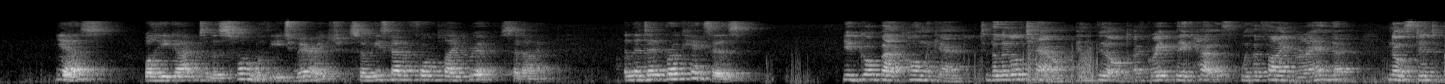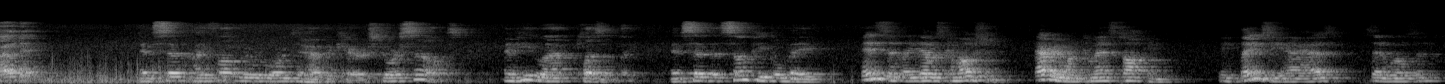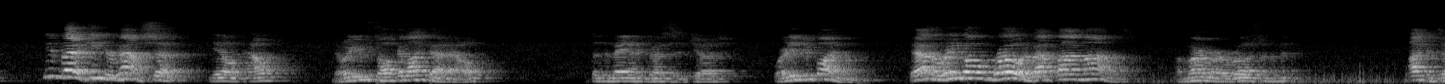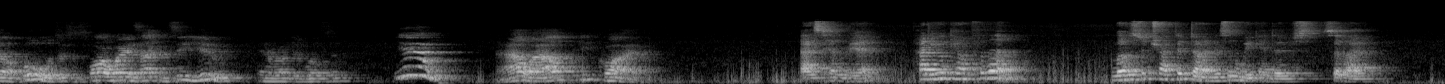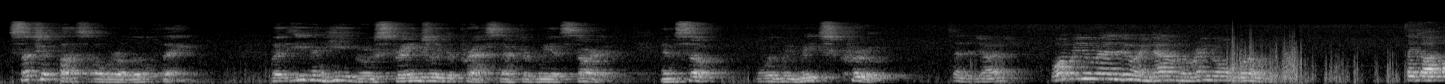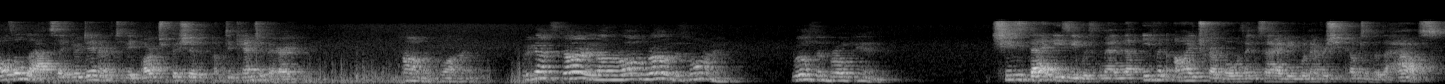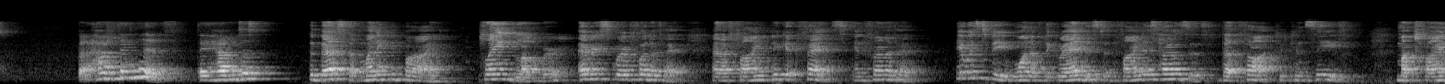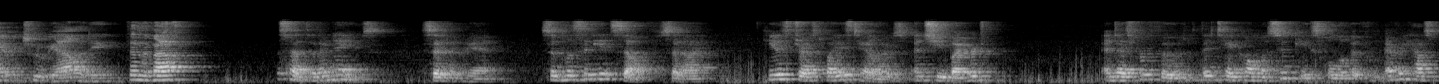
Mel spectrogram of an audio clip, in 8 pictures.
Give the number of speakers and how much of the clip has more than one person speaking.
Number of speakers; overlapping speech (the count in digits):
4, no overlap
